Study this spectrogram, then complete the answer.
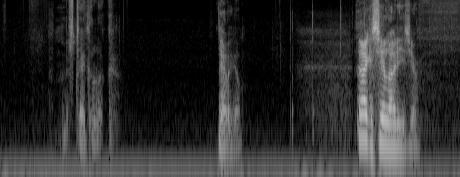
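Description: A man speaks briefly and calmly into a microphone.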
